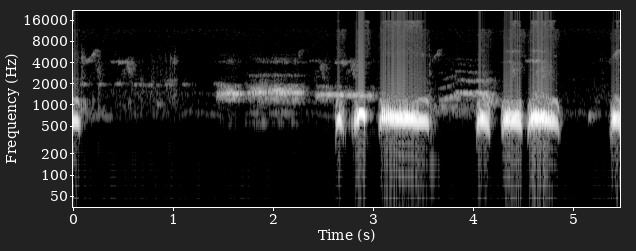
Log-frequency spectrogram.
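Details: Spotted dove calling in the sa thúc, cooing and crowing styles, used to lure wild doves: low hoarse coo phrases, two short notes then a longer rolling coo, repeated, with faint higher whistled notes behind.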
